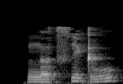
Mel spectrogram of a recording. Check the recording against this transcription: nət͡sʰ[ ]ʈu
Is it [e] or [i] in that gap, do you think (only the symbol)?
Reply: i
